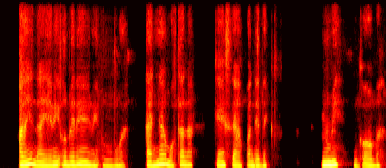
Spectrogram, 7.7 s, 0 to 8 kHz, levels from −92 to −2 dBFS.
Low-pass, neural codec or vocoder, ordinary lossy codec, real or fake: none; codec, 16 kHz, 0.8 kbps, ZipCodec; none; fake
